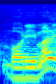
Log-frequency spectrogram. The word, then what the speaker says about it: 머리말: 발음에서 주의해야 될 것, 머리말, 인사말. 이것은 니은음을 넣어서 발음하는 것이 자연스럽다라고 잘못 생각하는 경우가 있다면 반드시 마킹해서 내가 틀릴 위험성이 높은 단어다.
